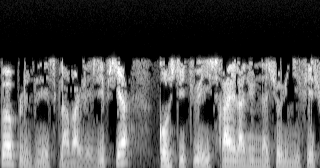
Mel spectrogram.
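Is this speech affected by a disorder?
No.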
